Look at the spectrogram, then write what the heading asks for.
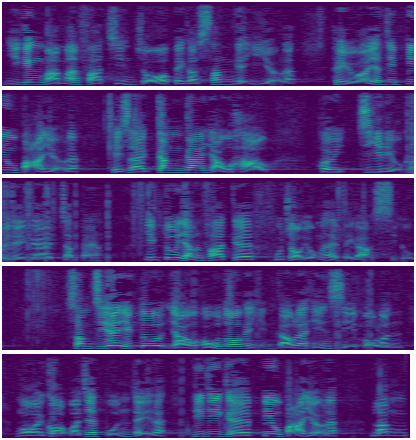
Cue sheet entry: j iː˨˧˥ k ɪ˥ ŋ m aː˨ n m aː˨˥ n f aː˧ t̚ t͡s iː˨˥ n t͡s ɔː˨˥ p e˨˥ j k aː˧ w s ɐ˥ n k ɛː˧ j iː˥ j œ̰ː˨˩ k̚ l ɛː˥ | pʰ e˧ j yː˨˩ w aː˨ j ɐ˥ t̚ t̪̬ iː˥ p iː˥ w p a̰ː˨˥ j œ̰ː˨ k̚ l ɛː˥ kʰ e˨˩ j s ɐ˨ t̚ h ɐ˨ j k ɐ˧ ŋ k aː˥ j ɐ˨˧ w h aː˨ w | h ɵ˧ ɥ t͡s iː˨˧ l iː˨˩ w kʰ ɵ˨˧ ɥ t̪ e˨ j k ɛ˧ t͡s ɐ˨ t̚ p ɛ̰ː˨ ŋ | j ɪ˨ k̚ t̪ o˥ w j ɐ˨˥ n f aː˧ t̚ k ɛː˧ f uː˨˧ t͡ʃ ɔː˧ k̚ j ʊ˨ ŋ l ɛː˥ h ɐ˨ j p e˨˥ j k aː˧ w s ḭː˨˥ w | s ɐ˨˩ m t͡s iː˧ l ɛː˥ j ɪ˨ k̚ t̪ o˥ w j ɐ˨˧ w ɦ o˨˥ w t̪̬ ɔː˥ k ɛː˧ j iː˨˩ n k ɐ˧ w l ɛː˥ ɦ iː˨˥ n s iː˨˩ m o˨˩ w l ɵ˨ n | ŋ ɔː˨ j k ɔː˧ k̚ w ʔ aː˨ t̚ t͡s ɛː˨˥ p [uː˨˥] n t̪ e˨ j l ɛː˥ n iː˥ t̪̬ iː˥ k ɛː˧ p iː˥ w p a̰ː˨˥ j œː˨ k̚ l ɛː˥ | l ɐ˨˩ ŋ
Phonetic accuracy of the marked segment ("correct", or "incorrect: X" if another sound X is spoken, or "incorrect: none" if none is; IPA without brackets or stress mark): correct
